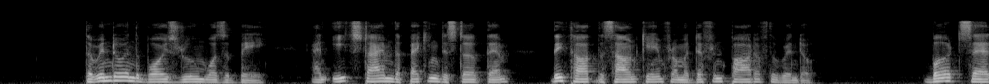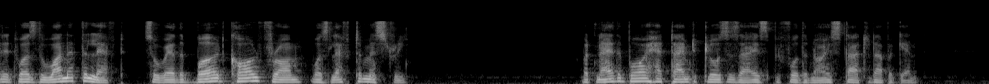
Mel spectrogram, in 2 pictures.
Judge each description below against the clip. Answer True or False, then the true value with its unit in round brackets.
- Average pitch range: True (3.9 semitones)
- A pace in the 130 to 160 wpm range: False (190 wpm)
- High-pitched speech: False (115 Hz)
